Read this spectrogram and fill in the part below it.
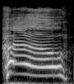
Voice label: "ho" cartoon; ooh ahh; ho hoo woo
